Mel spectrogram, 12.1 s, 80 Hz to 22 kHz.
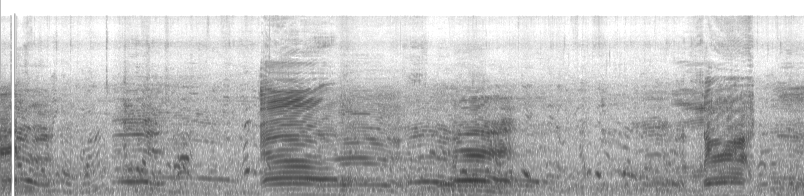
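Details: Fattening Sahiwal bull calves at the Aftabganj market in Dinajpur, Bangladesh, 4 March 2023. Several long, loud moos, one rising sharply midway, separated by pauses over a low hum of voices.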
